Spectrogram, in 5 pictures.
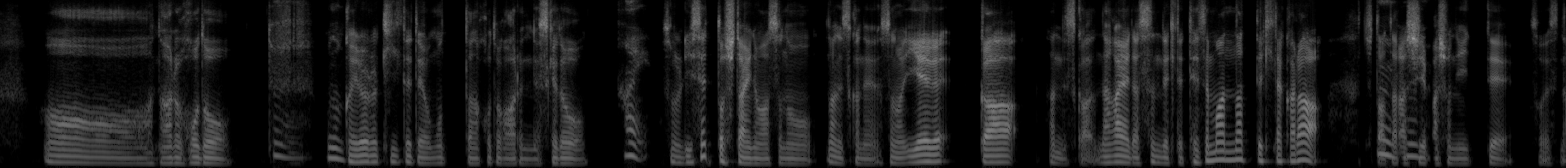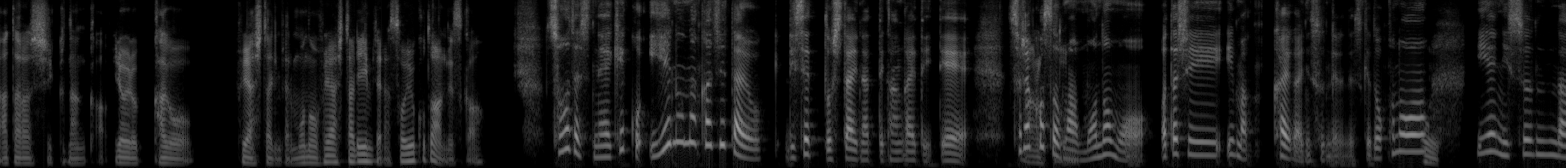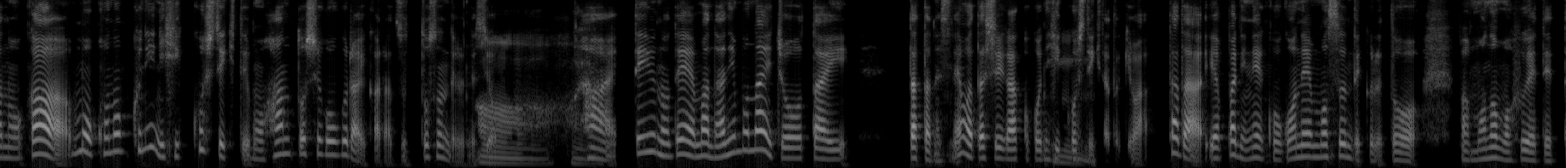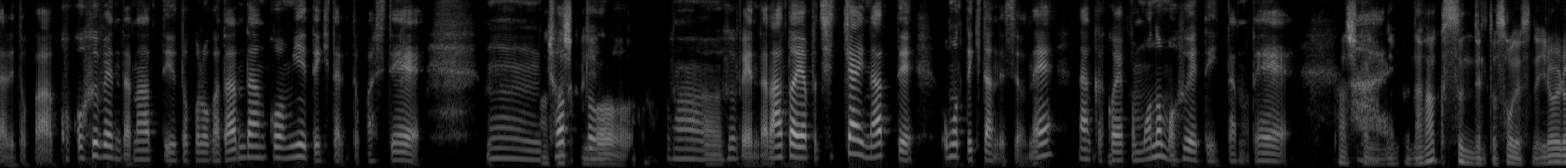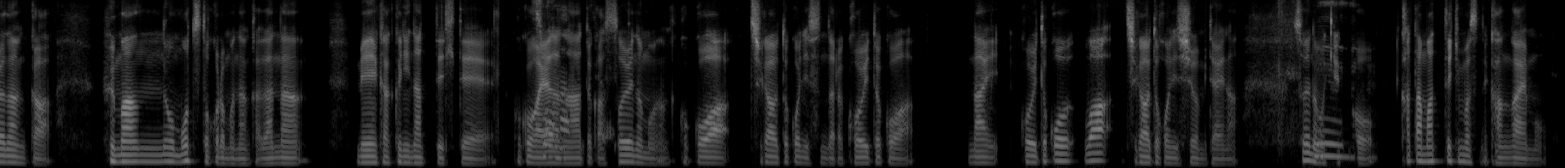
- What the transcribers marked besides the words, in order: other noise; other background noise
- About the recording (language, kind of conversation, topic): Japanese, advice, 引っ越して生活をリセットするべきか迷っていますが、どう考えればいいですか？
